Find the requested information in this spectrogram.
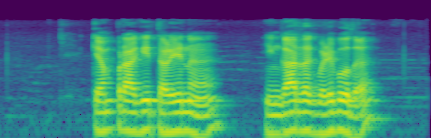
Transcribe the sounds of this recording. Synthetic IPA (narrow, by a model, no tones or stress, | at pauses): kempɾaːɡit̪ɐɭijɐnɐ | hiŋɡaːɾd̪ɐkbeɭiboːd̪ɐ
